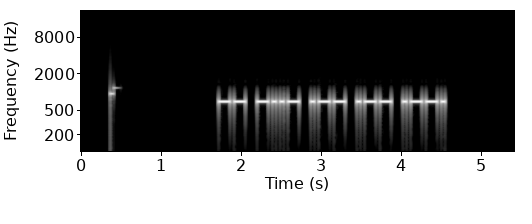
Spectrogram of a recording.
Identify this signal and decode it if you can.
Morse code, heard as a keyed tone, about 25 wpm, 700 Hz. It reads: MXWWP
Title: Code Groups - 5 Letters - 25wpm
